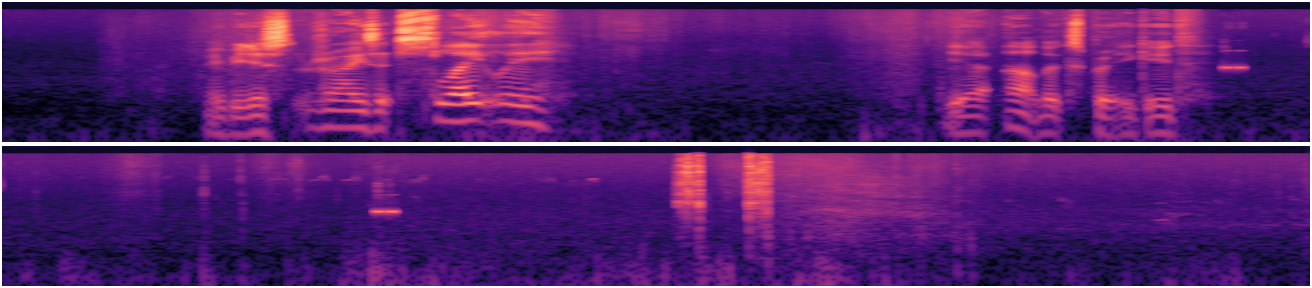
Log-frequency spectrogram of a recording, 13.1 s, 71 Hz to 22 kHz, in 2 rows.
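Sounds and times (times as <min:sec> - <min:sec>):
wind rumble on microphone: 0:06.2 - 0:13.0
camera electronic beeps: 0:08.4 - 0:08.6
camera shutter clicks: 0:09.9 - 0:10.4.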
